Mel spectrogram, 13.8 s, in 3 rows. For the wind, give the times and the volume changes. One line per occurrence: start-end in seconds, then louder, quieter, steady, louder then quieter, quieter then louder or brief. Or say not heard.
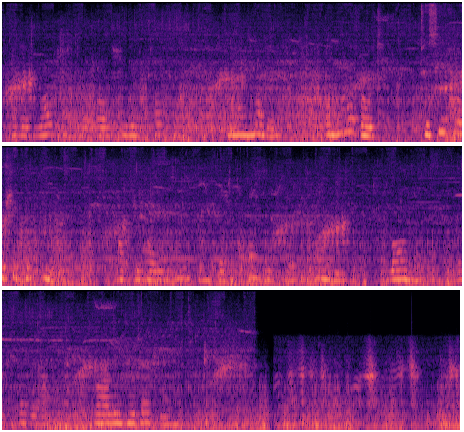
0.0-13.7 steady.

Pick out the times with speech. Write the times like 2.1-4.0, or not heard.
0.0-11.1.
